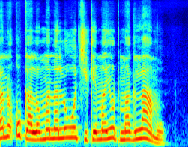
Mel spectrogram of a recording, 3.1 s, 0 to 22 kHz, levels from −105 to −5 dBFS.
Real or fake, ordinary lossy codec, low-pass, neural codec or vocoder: fake; none; none; codec, 44.1 kHz, 7.8 kbps, Pupu-Codec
